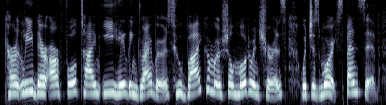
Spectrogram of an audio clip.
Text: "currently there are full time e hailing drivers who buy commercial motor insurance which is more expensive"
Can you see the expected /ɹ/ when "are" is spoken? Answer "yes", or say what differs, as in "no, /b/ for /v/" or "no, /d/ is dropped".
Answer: yes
